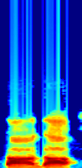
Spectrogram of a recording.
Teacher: तो ये एक छोटा सा वेलम होता है, वेलम। जब आप बोलेंगे का तो आपकी जबान, पीछे वाली जबान जो है वो उससे टकराती है, उसी वेलम से, इसलिए इसको लिंगुआ वेलर साउंड कहते हैं।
